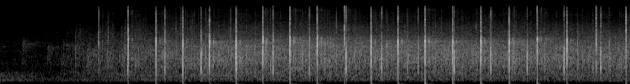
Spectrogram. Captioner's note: applause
